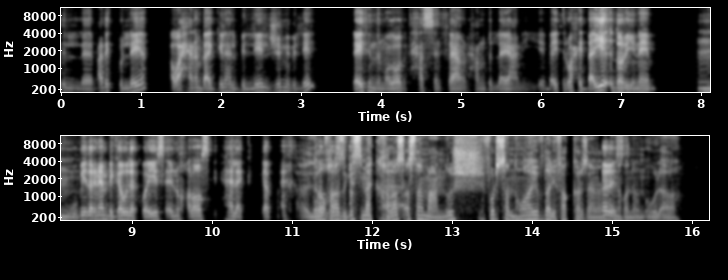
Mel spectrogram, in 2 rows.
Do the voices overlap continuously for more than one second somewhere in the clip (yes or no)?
yes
